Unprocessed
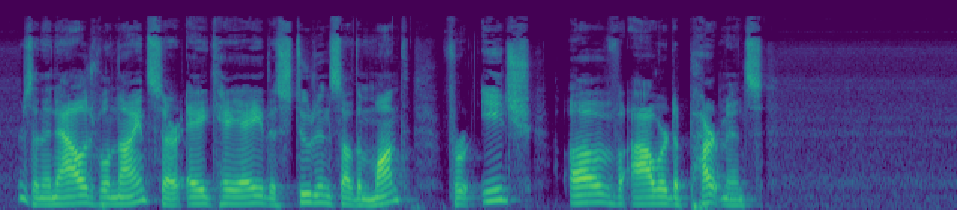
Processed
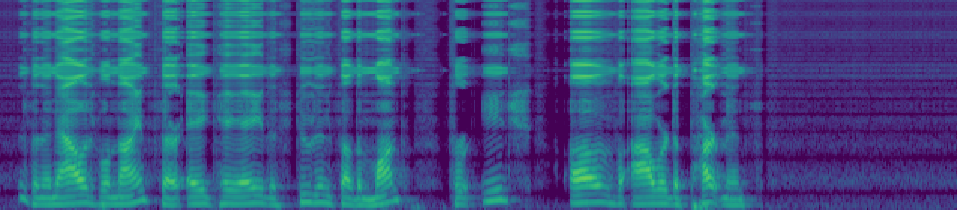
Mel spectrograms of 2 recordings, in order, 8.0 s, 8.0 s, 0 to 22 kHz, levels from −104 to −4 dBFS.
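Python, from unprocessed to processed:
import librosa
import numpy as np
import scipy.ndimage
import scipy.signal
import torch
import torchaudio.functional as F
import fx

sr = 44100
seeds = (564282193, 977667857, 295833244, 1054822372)

y = x + 0.96 * np.pad(x, (int(1.5 * sr / 1000.0), 0))[:len(x)]
y = (np.kron(scipy.signal.resample_poly(y, 1, 8), np.eye(8)[0]) * 8)[:len(y)]
y = y * librosa.db_to_amplitude(-8.0)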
